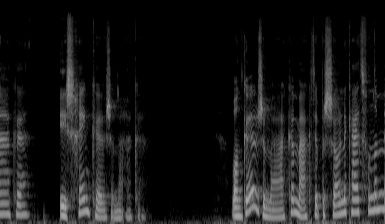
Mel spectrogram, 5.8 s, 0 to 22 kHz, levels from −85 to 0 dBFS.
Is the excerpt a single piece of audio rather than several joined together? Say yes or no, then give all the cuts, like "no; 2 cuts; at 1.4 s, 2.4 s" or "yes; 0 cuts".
no; 1 cut; at 3.6 s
